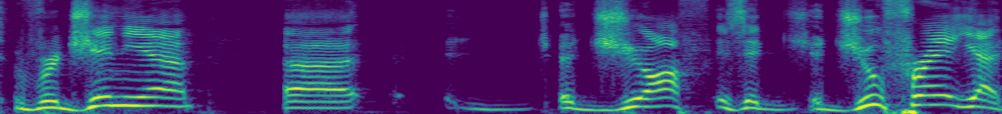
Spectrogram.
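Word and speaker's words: Giuffre: apparently in an interview, she gives the French pronunciation of her name. So, out of respect for her and her family, um, it's Virginia, uh, is it Juay? Yeah, Juay. Juay.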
